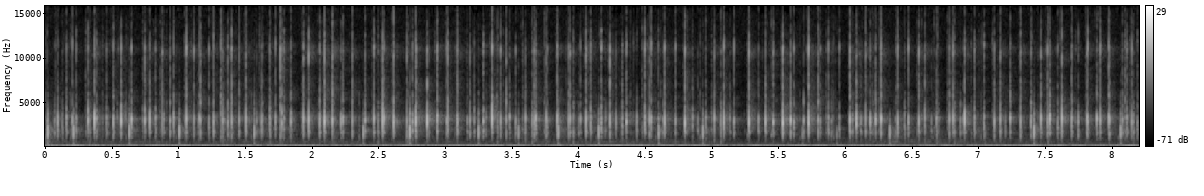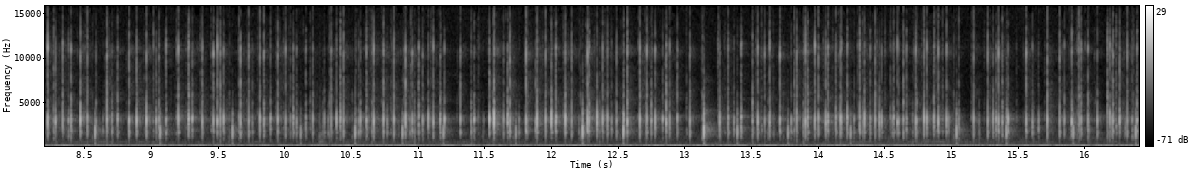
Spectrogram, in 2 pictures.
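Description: A full-size Geonworks F1-8X mechanical keyboard with Banana Splits linear switches, an aluminium plate and plastic keycaps, resting on a desk mat, is typed on steadily with the fingertips of both hands. A continuous stream of short, sharp, bright clacks centres around 3 kHz, each dying away almost at once over a faint low rumble.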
